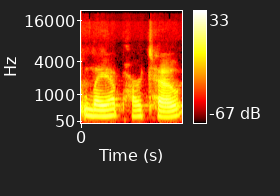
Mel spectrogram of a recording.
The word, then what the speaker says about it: Layah: are here today with a new guest speaker Leia parto it's Leia correct want to make sure I'm pronouncing it correctly exactly right yay okay just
